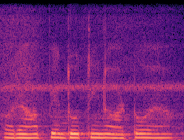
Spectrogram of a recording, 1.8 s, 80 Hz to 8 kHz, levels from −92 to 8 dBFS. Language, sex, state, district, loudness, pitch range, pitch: Hindi, female, Uttar Pradesh, Shamli, -15 LUFS, 215-225 Hz, 220 Hz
